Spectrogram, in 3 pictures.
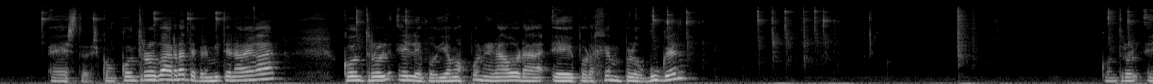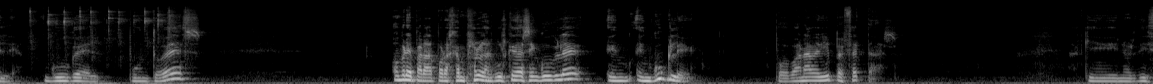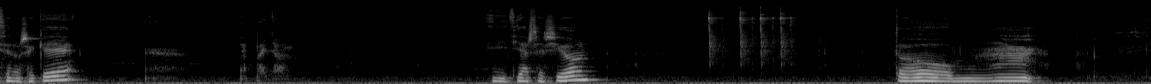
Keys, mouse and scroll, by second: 0.4 ctrl+\, 0.9-4.0 ctrl+\, 6.3-8.7 typing, 9.5 Return, 11.3 ctrl+l, 11.6-13.6 typing, 19.2-20.2 scroll down 1, 20.2 click, 21.3 click, 21.9-23.5 scroll up 1, 23.5 click, 25.5 click, 26.5 click, 27.3 click, 28.4 click, 29.3 click, 30.1 Escape, 30.4 Escape, 30.6 Escape, 30.8 Escape, 31.2-32.0 scroll up 2, 32.0-33.4 scroll down 1, 33.4-34.5 scroll up 1.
